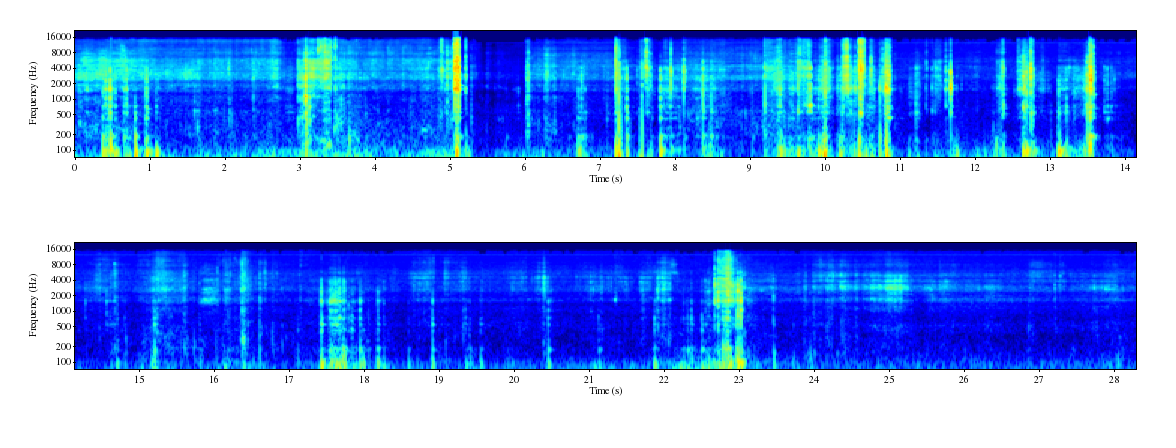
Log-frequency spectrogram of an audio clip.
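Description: Snowboard sliding and scraping over snow, with wind rumbling on the camera microphone and many sharp knocks scattered through the run.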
